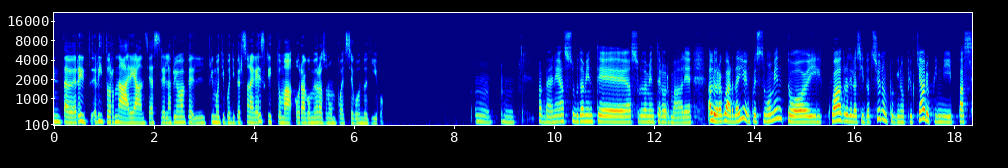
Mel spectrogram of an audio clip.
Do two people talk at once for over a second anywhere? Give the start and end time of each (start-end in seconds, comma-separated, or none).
none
